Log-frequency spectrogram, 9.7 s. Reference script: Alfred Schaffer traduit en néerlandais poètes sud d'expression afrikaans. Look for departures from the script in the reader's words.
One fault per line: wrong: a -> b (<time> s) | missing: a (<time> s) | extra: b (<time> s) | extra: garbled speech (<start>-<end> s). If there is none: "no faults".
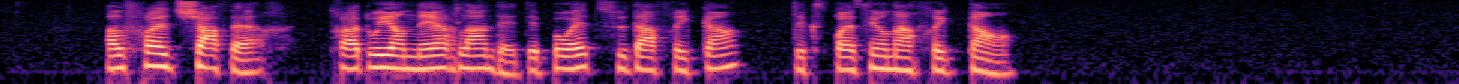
extra: des (3.5 s)
extra: africains (4.2 s)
